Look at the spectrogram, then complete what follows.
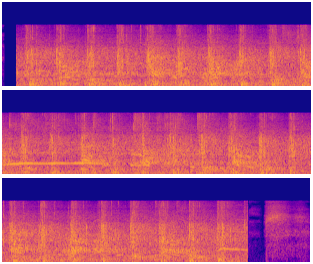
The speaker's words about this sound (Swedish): jag minns några videoklipp jag har sett där ni står med, med bucklan där och så sjunger om den som inte hoppar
